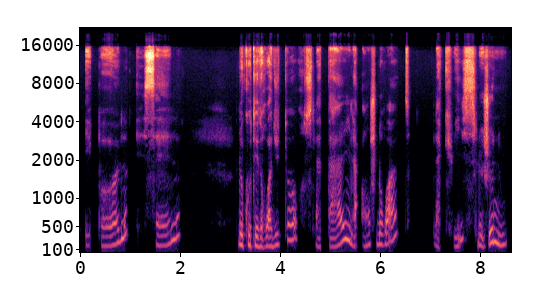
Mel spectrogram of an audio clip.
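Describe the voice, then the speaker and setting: Breathy, slow-speaking woman guiding relaxation. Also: on the low side, no room sound. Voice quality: breathy, soft, often near a whisper. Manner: soothing, unhurried, instructing with gentle pauses between short phrases. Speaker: yoga nidra relaxation guide. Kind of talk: guided meditation narration.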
